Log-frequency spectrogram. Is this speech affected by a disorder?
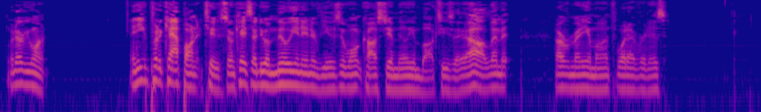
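No.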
